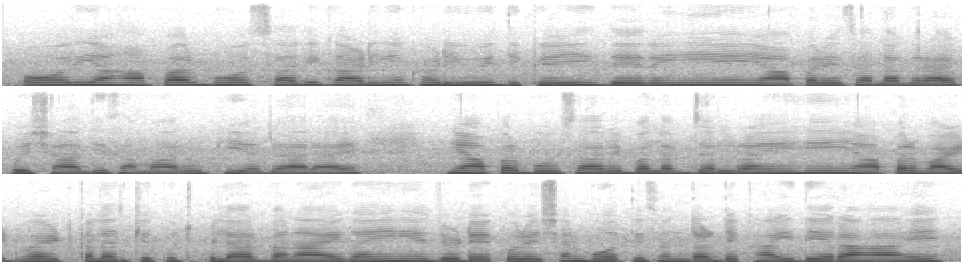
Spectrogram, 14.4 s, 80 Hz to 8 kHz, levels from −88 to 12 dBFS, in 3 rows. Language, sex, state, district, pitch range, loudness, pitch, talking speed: Hindi, female, Chhattisgarh, Rajnandgaon, 210-220 Hz, -24 LUFS, 215 Hz, 225 wpm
